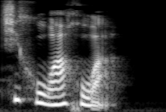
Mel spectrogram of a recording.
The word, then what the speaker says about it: чихуахуа: Номер два – это чихуахуа. Чихуахуа. Чихуахуа. По-русски мы произносим все буквы. Чи-хуа-хуа.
